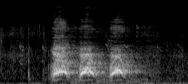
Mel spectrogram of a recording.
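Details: Two short barks, then a third, come from a stray Gampr found on a street in Abovyan, Armenia. The barks are evenly spaced and mid-pitched, and the dog's owner is being sought.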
